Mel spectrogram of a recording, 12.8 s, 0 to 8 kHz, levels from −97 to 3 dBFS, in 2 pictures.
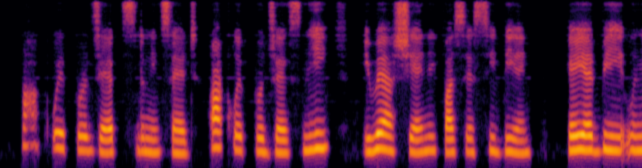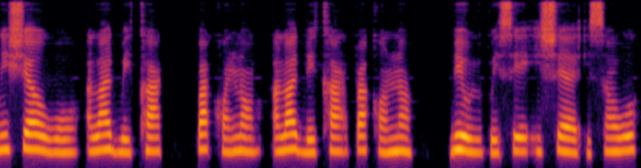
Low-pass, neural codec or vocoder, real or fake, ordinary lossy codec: none; codec, 16 kHz, 0.5 kbps, FunCodec, trained on LibriTTS, 25 frames a second; fake; none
